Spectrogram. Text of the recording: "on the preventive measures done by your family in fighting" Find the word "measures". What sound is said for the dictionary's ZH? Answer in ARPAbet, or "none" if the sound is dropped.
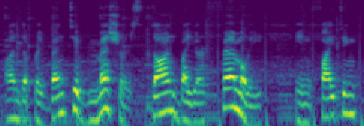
SH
